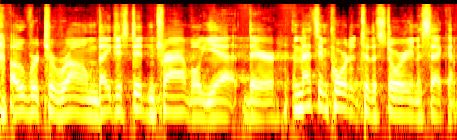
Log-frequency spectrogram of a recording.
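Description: Over clear background noise, a man talks at a medium pitch.

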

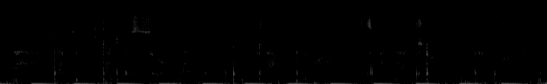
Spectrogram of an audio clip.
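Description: The clip has a woman whispering. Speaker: ASMR creator. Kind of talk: ASMR whispered product haul. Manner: whispered, close-up. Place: home room. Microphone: studio mic.

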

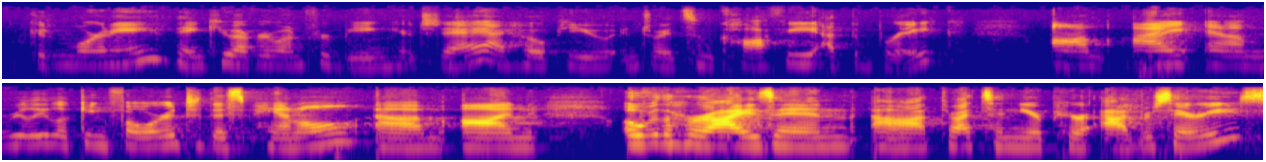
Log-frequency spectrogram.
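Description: A woman speaks with a bright, sharp tone at a moderate pace and with fairly even intonation. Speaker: panel moderator. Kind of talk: panel introduction. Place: hall. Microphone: podium.

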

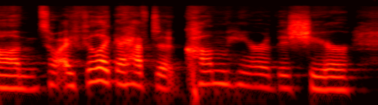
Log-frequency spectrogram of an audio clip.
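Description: A woman's medium-pitched voice with vocal fry, fairly even intonation and a moderate pace, on a very clean recording with a silent background. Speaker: resident speaking at public comment. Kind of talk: public comment at a meeting. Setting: public meeting hall. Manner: halting, many fillers.

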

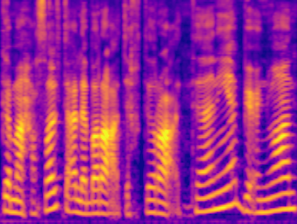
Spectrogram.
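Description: A woman with an unremarkable speaking voice, medium pitch and lively intonation at a moderate pace, in a very clean recording with a silent background. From Saudi Arabia, Medina (Hejaz). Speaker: scientist, university professor. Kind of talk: scripted narration. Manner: formal.

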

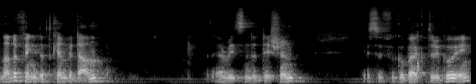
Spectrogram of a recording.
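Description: Over light background noise, a man with a non-native accent talks at a very fast pace, somewhat breathy, with ordinary pitch variation. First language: not English. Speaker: electronics hobbyist engineer. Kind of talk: technical tutorial demo. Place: workshop.

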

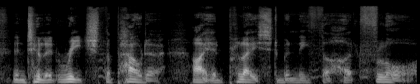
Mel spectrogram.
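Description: A put-on character voice, resonant and menacing, with a stern tone. It moves at a fairly slow pace with fairly even intonation. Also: man. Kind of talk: pulp adventure audiobook acting. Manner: cold, grim, stern.

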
